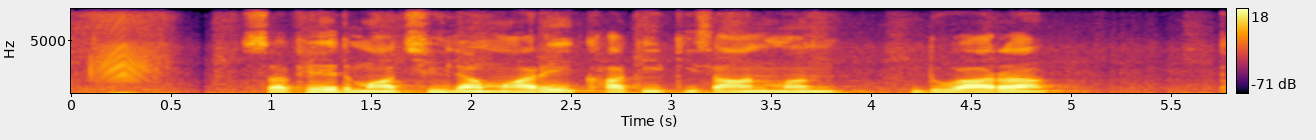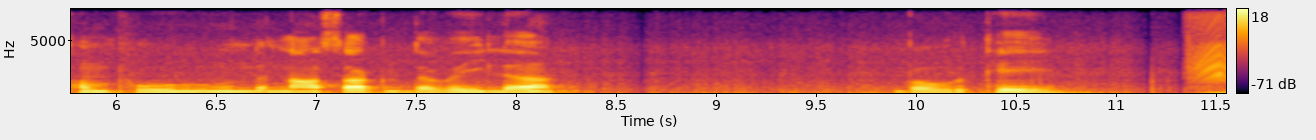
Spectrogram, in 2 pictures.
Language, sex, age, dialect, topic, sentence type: Chhattisgarhi, male, 18-24, Western/Budati/Khatahi, agriculture, statement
